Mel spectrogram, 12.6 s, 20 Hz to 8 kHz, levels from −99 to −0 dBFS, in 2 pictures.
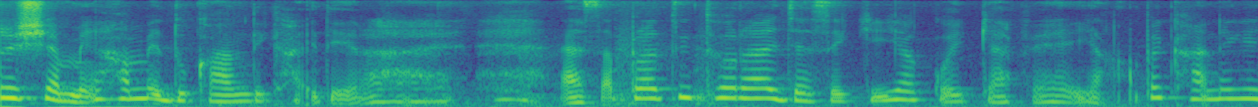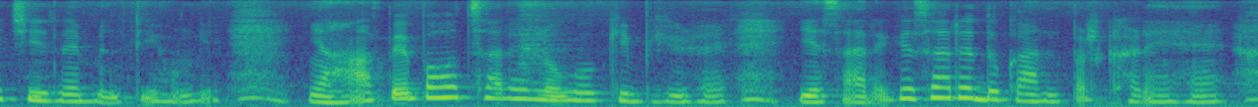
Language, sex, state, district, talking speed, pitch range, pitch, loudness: Hindi, female, Bihar, Araria, 205 wpm, 180-265 Hz, 215 Hz, -23 LUFS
